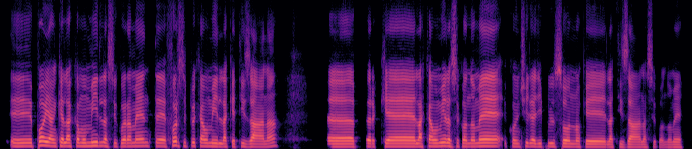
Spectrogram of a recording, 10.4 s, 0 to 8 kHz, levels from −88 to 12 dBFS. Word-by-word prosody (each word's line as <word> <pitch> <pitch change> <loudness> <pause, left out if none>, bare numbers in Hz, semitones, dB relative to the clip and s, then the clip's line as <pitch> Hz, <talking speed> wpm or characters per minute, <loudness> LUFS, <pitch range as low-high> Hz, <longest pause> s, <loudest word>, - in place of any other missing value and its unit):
Ehm, 175 +1 0
poi 215 -2 +4
anche 185 0 +2
la 180 0 +3
camomilla 185 +1 0
sicuramente 170 +2 -1
forse 185 -1 -2
più 185 +3 -3
camomilla 170 -3 0
che 155 0 -5
tisana, 155 -1 -1 0.8
uhm, 155 0 +3
perché 165 0 +2
la 165 0 +2
camomilla, 175 +3 +1
secondo 165 +1 -2
me, 180 +1 +4
concilia 165 +1 -3
di 160 0 -6
più 165 - -7
il 165 - -4
sonno 155 -1 0
che 145 0 +1
la 140 0 -2
tisana, 135 -1 -3
secondo 135 0 -11
me. 135 0 -5
165 Hz, 155 wpm, -23 LUFS, 155-180 Hz, 0.8 s, poi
